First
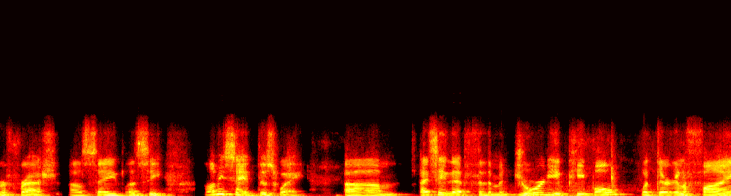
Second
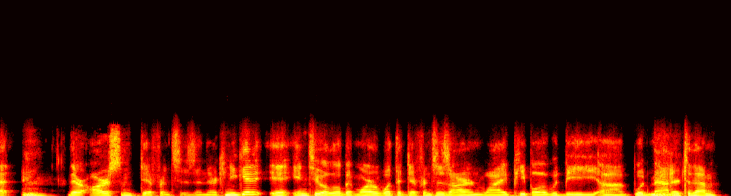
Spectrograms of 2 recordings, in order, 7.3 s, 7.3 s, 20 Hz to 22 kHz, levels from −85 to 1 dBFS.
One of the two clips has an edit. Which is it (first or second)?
first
